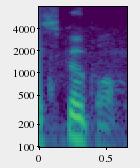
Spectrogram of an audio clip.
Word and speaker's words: Schuylkill: show yeah yeah don't don't try to pronounce that you'll get it all wrong just say Schuylkill that's funny she tried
